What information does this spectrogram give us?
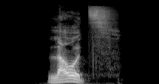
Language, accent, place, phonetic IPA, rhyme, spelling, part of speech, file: German, Germany, Berlin, [laʊ̯t͡s], -aʊ̯t͡s, Lauts, noun, De-Lauts.ogg
- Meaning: genitive singular of Laut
